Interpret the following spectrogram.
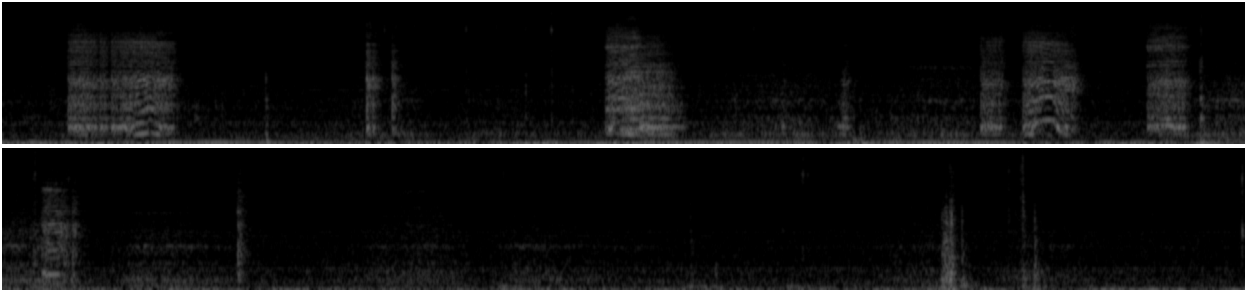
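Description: Small plastic kit parts and nylon fasteners being handled and done up by hand: a few brief scattered rustles and scrapes, with one sharp click near the end.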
